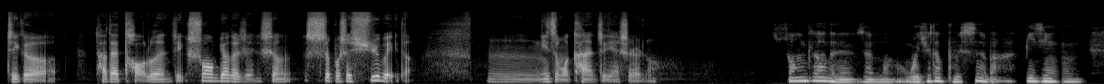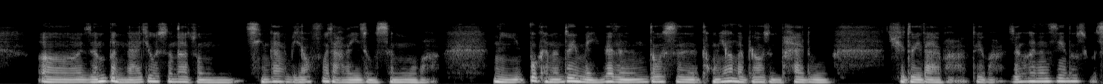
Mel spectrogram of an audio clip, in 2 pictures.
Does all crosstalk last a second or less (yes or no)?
yes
